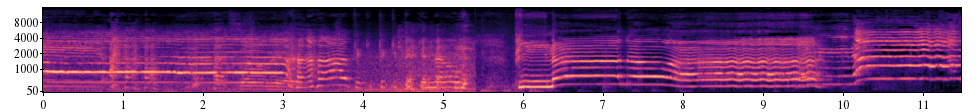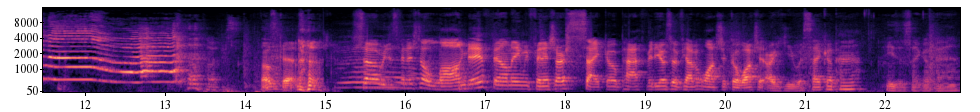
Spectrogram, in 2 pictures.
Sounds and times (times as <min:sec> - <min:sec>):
Inside, small room: 0:00.0 - 0:22.9
Speech: 0:15.3 - 0:22.9.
